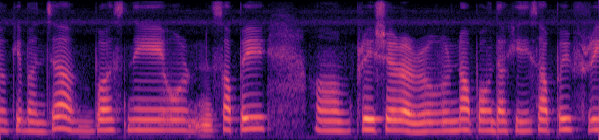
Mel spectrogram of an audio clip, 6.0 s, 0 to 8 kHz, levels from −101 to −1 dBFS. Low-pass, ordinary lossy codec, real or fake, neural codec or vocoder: none; none; real; none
